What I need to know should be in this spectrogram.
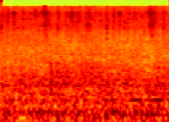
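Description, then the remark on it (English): A video game lightning bolt spell, cast by the companion Anska at a Draugr, unleashes a loud, sustained thunder-like rumble, deep and roaring, filling the whole moment without any voices. “She just shot this massive lightning bolt that threw this Draugr.”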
